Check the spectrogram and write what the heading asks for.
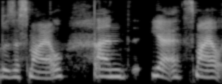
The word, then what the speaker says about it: smials: So that that's what a hobbit hole is called is a smile. And yeah, smile. It's sm i a ls, but it's pronounced like smile. Like when you smile.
